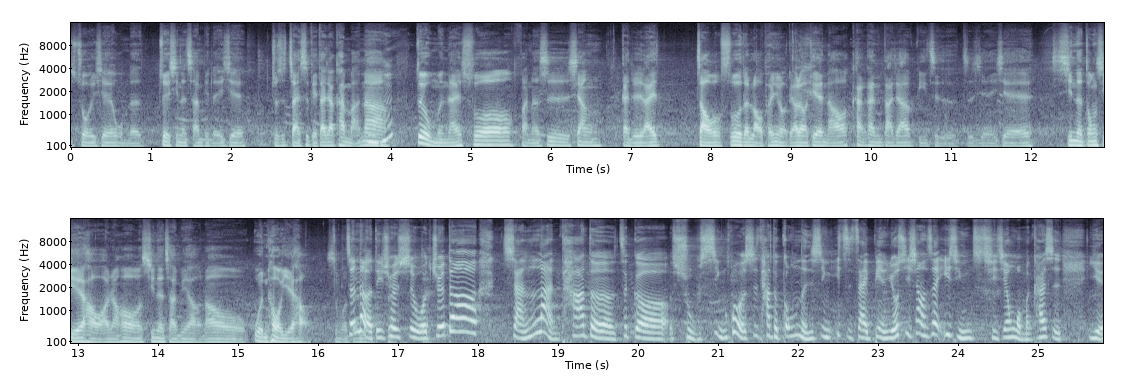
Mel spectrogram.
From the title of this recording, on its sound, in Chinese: 2022 Taipei Cycle台北國際自行車展-Live Podcast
